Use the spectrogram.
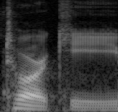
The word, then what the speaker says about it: Torquay: the livermead house in Torquay pronounced turkey but spelled Torquay I don't know the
